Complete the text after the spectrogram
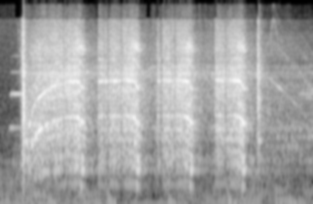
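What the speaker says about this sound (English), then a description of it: "Before you crank the engine, make sure that you step on the gas pedal all the way down" A car engine cranks over repeatedly with the throttle held wide open during a compression test, giving several rhythmic bursts of starter whir, close and loud, with no voices.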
